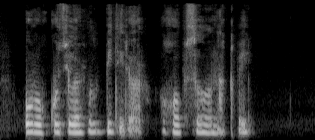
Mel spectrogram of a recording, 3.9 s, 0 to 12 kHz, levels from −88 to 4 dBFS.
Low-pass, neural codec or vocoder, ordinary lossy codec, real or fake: 10.8 kHz; vocoder, 44.1 kHz, 128 mel bands, Pupu-Vocoder; AAC, 48 kbps; fake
